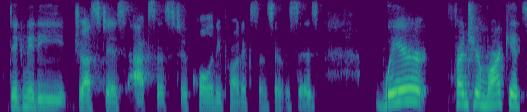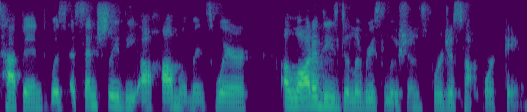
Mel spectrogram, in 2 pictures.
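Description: A woman's voice: on the low side, no echo. An American woman in her thirties, a company founder answering interview questions earnestly, with frequent fillers and restarts. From United States. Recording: slightly dull, lo-fi sound.

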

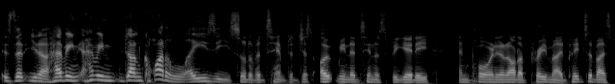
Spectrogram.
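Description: A man's voice: medium pitch, fast, no room sound, clean studio sound. A man co-hosting a comedy radio show, teasing guests in a playful way. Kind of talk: comic radio banter.

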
